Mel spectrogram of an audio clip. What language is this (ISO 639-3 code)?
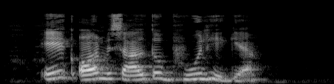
urd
